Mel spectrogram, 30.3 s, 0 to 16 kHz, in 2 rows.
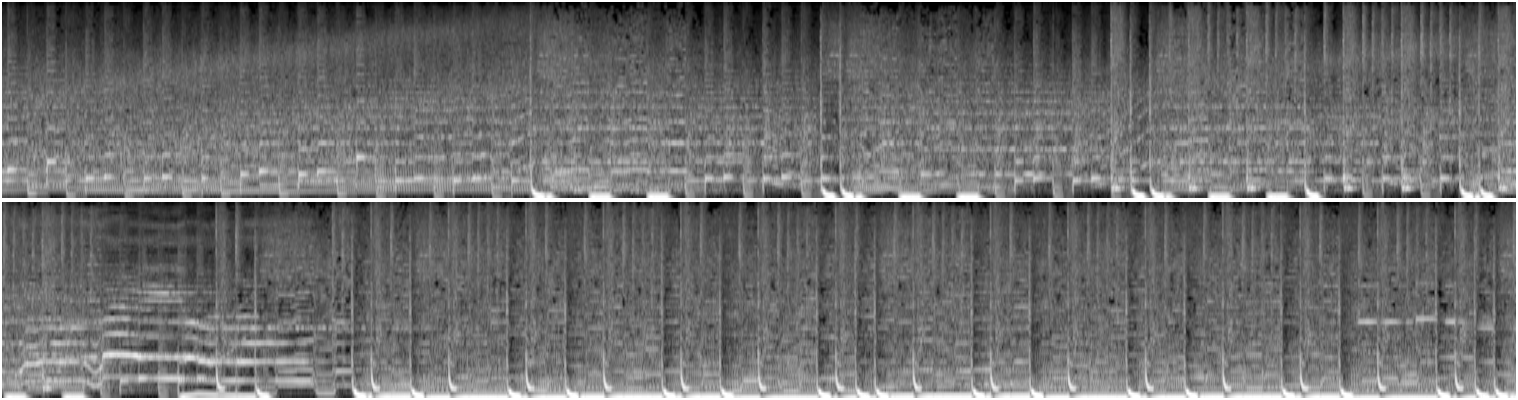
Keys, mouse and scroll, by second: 0.3 z, 0.5 right click, 1.1 click, 3.1 click, 4.9 click, 6.1 s, 7.4 click, 11.3 click, 14.3 s, 15.7 click, 20.5 click, 24.5 f, 25.8 click, 29.5 ctrl+z.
